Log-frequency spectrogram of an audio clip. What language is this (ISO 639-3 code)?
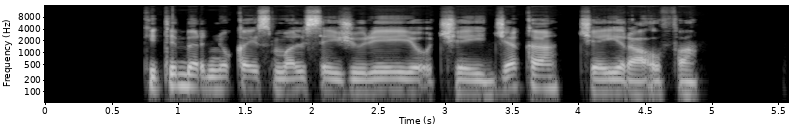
lit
